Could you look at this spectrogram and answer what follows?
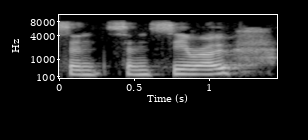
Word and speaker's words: Sincero: I can't pronounce her surnames. It's Sincero.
